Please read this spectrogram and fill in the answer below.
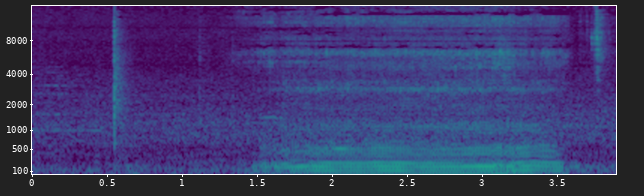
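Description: A single long, low, vibrating snore during sleep, lasting about two seconds, in a quiet room; dog snoring.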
